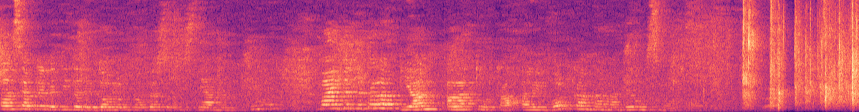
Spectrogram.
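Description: A young woman speaks clearly into a microphone, announcing.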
